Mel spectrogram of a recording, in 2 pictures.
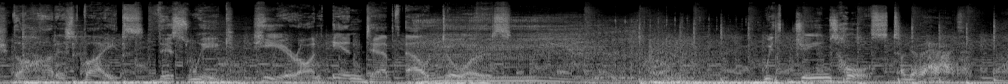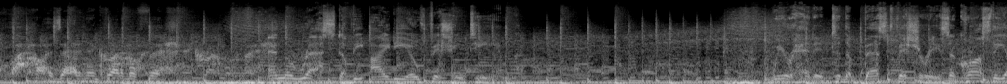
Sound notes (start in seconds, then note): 0.0 voiceover; 4.0 motor revving; 9.4 voiceover; 13.4 voiceover; 15.6 intense rock music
